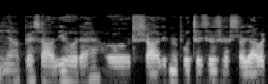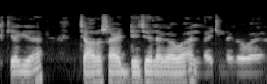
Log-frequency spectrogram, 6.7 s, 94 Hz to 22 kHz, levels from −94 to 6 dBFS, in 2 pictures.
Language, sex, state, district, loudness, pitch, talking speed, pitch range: Hindi, male, Bihar, Jahanabad, -20 LUFS, 110 Hz, 235 wpm, 105-120 Hz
